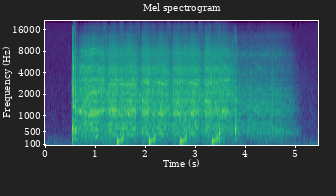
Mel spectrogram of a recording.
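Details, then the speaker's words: Junkyard Fiat 500 MultiAir engine cranking too easily and unevenly without firing during a dry compression test; one cylinder reached 120 psi and the others stayed under 30 psi, with the cause unknown and possible tester error. "Alright, I gotta be doing something, there's gotta be some compression."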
